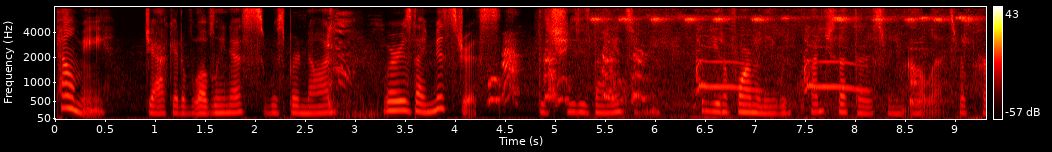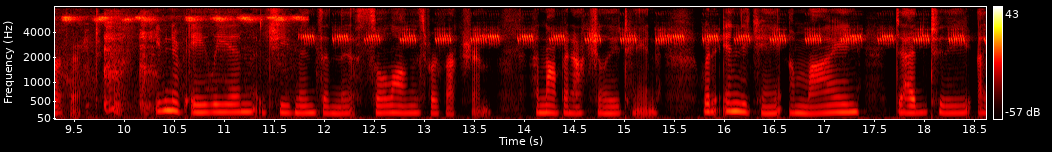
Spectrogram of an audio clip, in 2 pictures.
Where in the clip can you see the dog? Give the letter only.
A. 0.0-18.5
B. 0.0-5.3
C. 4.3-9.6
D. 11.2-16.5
C.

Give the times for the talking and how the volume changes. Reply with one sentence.
The talking can be heard from 0.0 to 18.5 s, at a steady volume.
